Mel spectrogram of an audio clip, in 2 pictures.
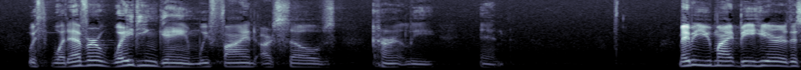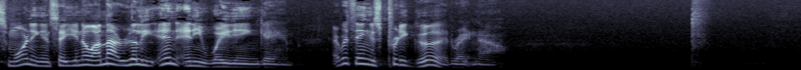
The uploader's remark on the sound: at Sojourn Galleria Church on Sunday, July 14, 2019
